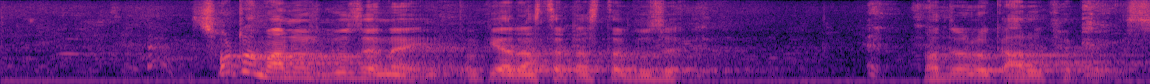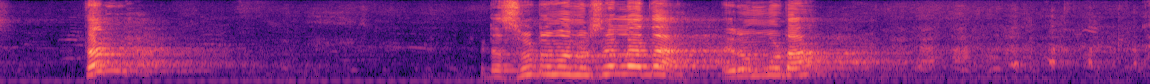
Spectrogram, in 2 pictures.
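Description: A man speaks with animation through a microphone and loudspeakers, his voice echoing.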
